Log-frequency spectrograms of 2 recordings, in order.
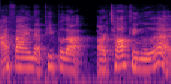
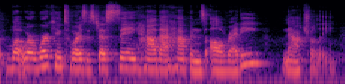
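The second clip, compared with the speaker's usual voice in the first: ordinary delivery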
